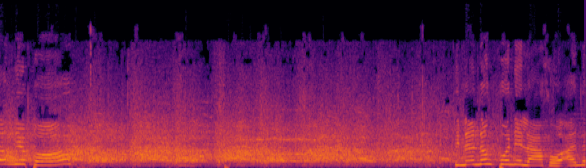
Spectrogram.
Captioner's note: crowd chanting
